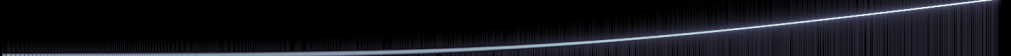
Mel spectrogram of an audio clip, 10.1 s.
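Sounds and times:
exponential sine sweep from 10 Hz to 24 kHz: 0.0s - 3.0s, 3.8s - 10.0s.

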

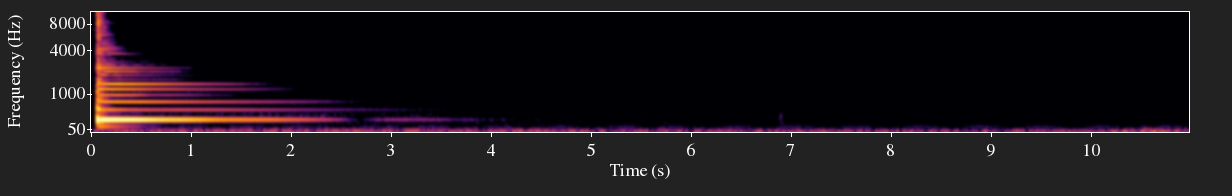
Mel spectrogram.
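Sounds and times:
guitar note B3: 0.1s - 2.0s.

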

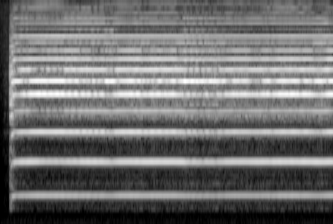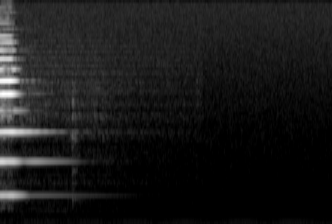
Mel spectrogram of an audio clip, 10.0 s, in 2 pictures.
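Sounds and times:
violin arco on A string: 0.0s - 6.0s.

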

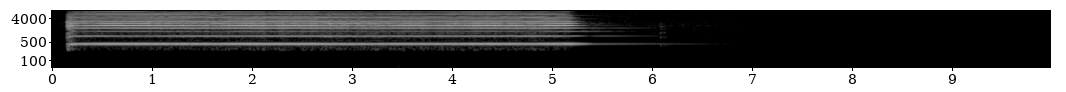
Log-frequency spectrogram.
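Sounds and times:
violin bowed arco notes: 0.0s - 5.8s.

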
